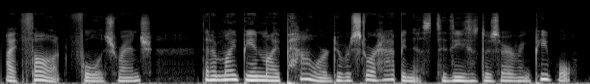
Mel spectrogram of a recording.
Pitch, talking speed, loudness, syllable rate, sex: 180 Hz, 185 wpm, -17 LUFS, 5.5 syllables/s, female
